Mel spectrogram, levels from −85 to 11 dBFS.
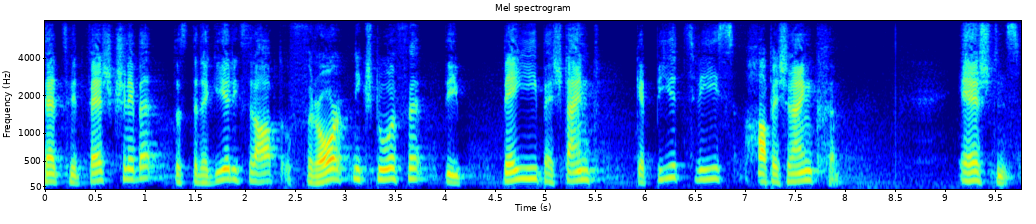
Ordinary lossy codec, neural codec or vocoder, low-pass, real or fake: none; codec, 16 kHz, 0.5 kbps, X-Codec, WavLM features, trained on Multilingual LibriSpeech; none; fake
